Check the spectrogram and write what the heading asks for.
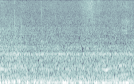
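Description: Steady low rumble inside a parked Tesla Model S cabin with the air-conditioning blower running.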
